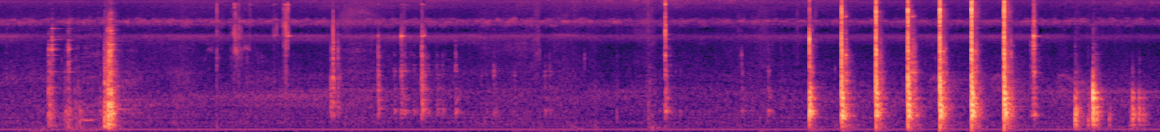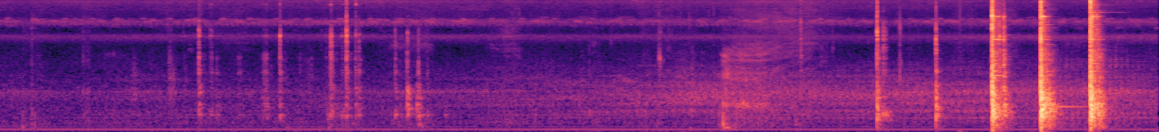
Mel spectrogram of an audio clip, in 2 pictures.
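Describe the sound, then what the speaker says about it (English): Hammer blows on metal while knocking a bent part of a hay tedder back into place: scattered single strikes, then quick runs of sharp, ringing hits with quiet gaps between, close by and not masked by speech. "Let's see if we can hammer that back down into place."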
